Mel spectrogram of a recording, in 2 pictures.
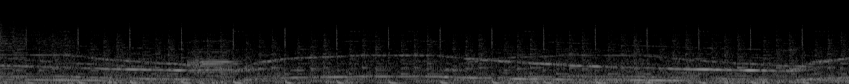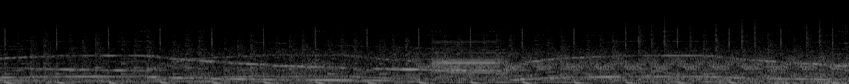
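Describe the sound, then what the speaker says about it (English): Police sirens in a roleplay police video game wail continuously, rising and falling in repeated sweeping cycles over a steady engine-like rumble, loud and close throughout with no talking. "Sirens"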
